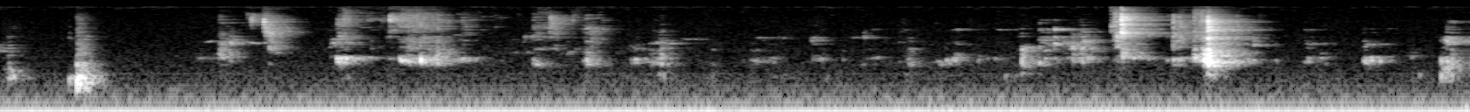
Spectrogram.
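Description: Close-miked chewing of a crispy fried chicken nugget: scattered soft crunches, wet mouth clicks and smacks, with two louder ones about five and a half and six seconds in, over a low steady hum.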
